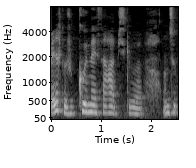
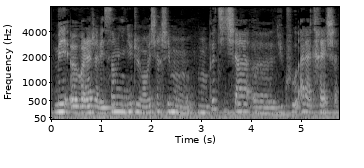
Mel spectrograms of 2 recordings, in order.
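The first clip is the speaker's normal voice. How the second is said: on a bumpy road; 5 dB louder than usual. Real, not acted. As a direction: voice jolted by a shaking cable car. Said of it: "Alors désolée si ça secoue à mort".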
